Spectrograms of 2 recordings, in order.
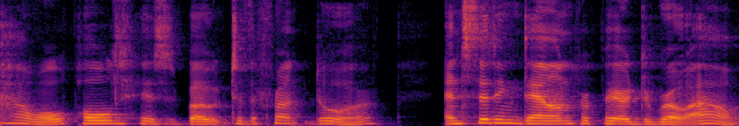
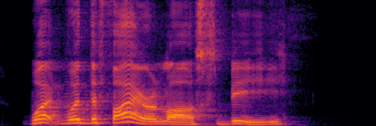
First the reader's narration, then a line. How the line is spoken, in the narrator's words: Holcomb snapped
